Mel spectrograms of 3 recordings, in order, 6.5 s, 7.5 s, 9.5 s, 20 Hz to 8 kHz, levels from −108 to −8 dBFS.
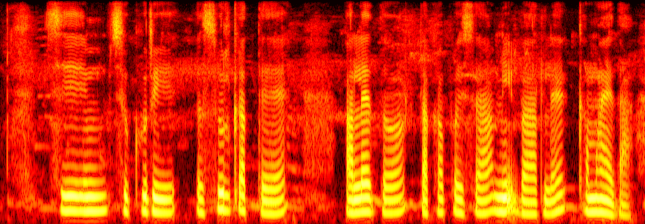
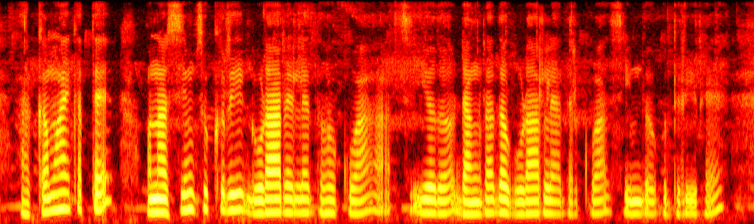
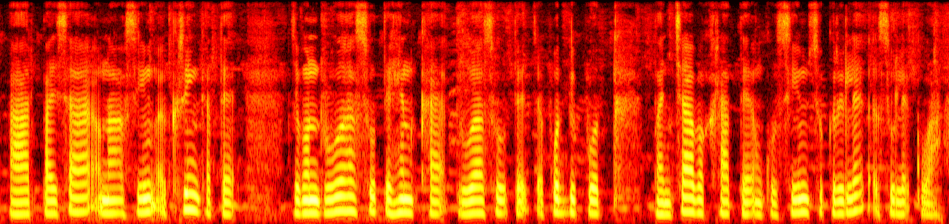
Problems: constant background noise, background conversations at intervals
